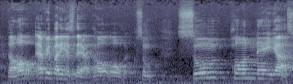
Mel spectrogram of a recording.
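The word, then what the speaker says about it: סומפניה: The whole Sumponeya. Sumponeya sounds like the word symphony, right?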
